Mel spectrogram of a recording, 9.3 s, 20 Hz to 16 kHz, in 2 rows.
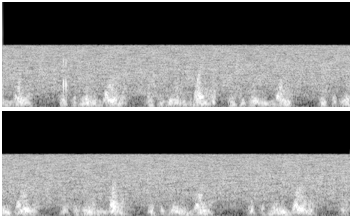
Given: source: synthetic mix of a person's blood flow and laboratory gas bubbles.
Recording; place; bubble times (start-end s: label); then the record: Doppler ultrasound of blood flow; precordium
0.00-0.04 s: bubbles
0.79-0.88 s: bubbles
2.75-2.88 s: bubbles
From the record:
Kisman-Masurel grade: 122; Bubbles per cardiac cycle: 1 to 2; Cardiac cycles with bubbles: 10 to 50%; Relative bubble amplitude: moderate (0.250 to 0.450); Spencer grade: 2 (many but less than half of the cardiac periods contain bubble signals, singularly or in groups); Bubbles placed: only in the low amplitude regions of the cardiac cycle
